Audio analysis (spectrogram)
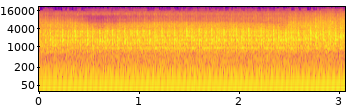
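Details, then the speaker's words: Mercedes 300TD diesel at a steady idle after fixing a no-start traced to bad connections, not the glow plug relay; connections cleaned, quick start. Even clatter about four beats per second, no misfire or hunting. "nice Quick Start less choking and gagging and running a lot better already so we're still working on our uh climate control climate control run running so much nicer now nice idle"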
